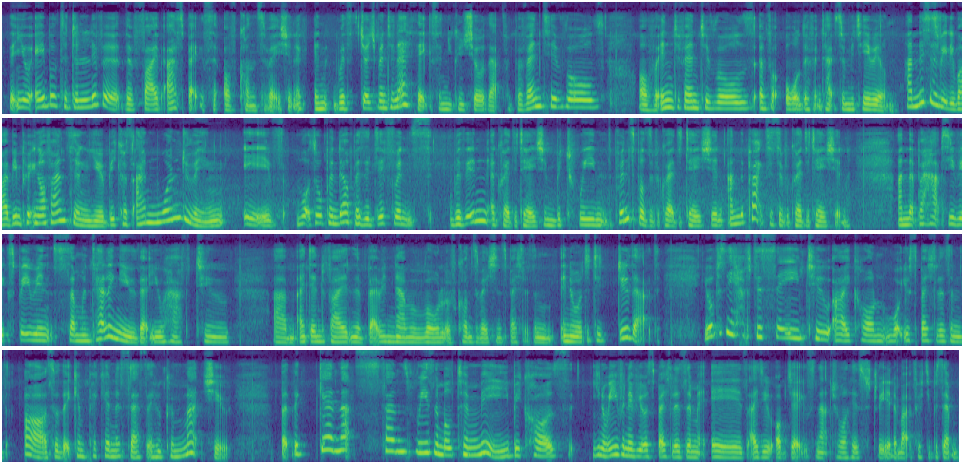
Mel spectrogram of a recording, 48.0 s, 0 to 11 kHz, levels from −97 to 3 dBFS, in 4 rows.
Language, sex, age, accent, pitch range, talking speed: English, female, 40-59, British, 150-220 Hz, 170 wpm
